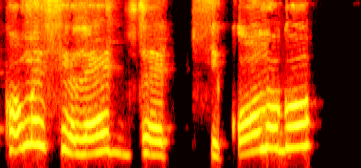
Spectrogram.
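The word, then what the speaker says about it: psicólogo: Ok, e come si legge psicologo? Psicologo, senza la P, psicologo.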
